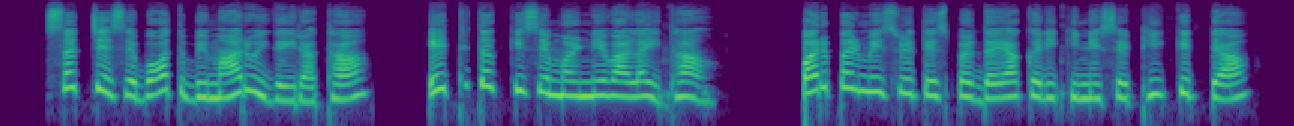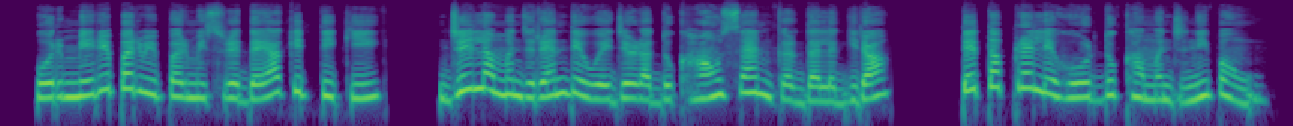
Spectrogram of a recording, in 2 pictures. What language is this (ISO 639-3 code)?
mjl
